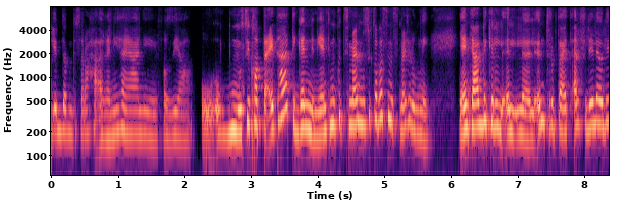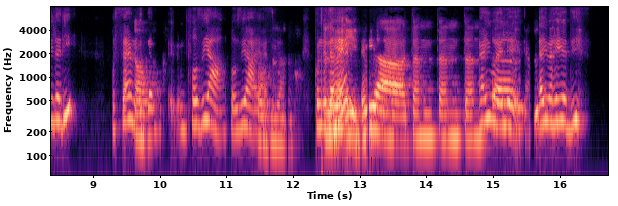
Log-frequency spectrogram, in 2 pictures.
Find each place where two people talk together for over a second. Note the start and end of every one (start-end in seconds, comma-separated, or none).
none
